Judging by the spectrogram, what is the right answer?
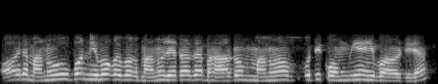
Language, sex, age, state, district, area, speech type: Assamese, male, 18-30, Assam, Lakhimpur, rural, conversation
